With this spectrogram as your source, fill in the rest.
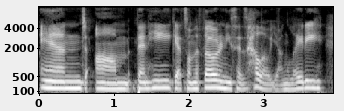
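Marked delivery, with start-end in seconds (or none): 2.8-3.8 mock-jovial, put-on hearty tone. Retelling a phone call, the speaker imitates a man greeting her, imitating a jovial voice. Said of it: "he has this jovial voice".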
